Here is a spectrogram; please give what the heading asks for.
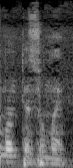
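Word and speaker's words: montezumae: pseudostrobus y el pino montezuma montezum pues así se pronuncia se escribe montezuma y de más arriba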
